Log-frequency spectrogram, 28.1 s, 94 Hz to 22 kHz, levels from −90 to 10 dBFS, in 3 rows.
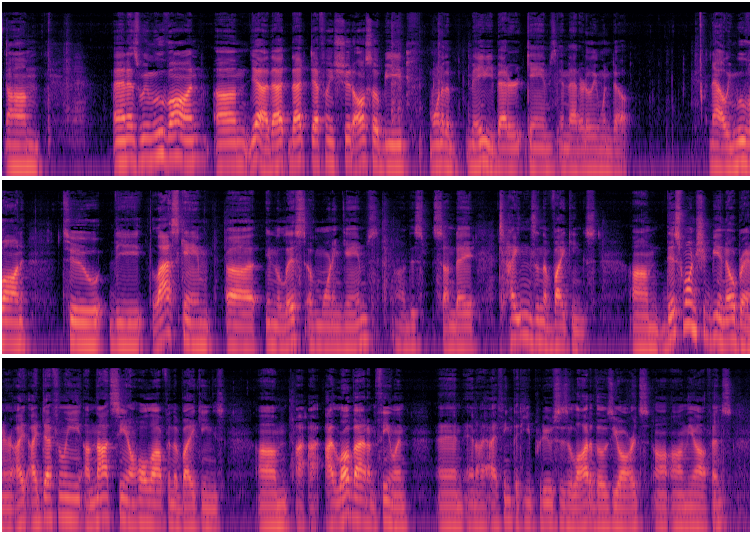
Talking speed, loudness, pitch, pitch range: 190 wpm, -24 LUFS, 120 Hz, 110-135 Hz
